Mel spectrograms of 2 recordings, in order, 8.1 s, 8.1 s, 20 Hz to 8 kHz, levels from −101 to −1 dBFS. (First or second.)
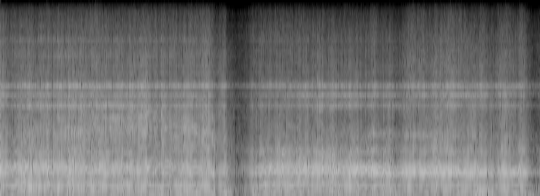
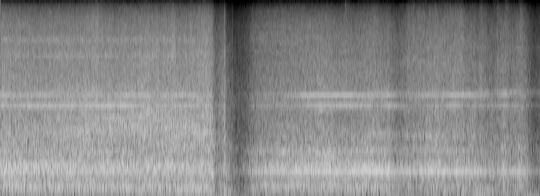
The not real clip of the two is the first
